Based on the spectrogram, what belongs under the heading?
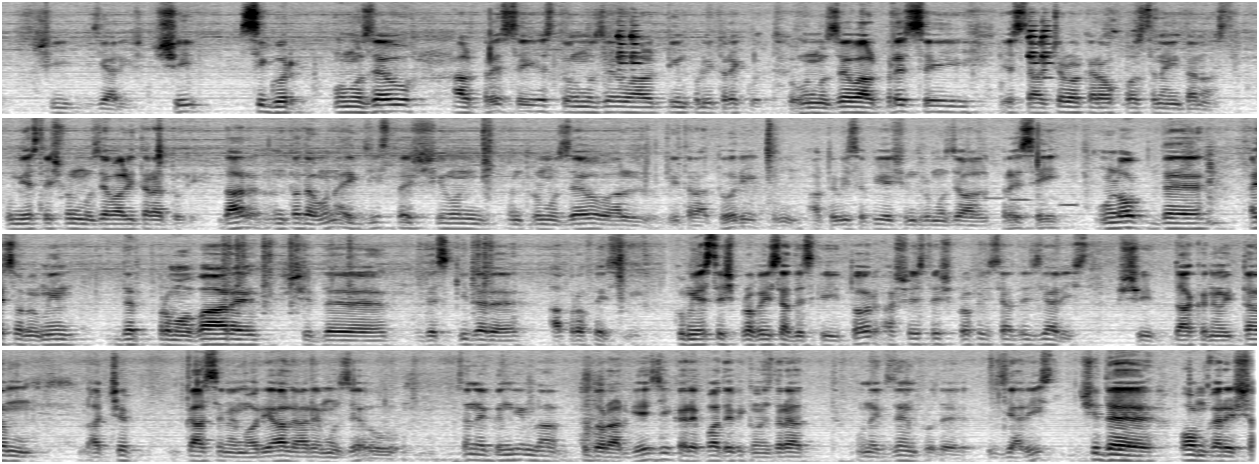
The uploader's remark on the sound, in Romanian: Înregistrare de la eveniment.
